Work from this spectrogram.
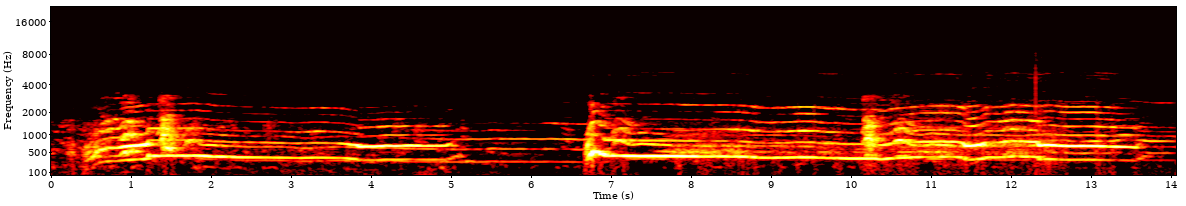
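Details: Nukka, a female Alaskan Malamute thought to be missing her mum, gives long sustained howls that open with a quick upward swoop, then hold steady; three howls across fourteen seconds, with short breaks between.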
